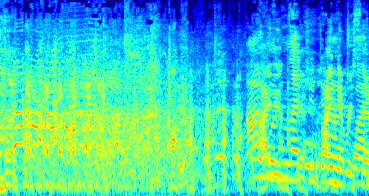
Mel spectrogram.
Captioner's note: laughter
